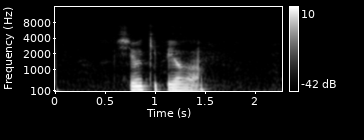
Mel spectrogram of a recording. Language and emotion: Russian, neutral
